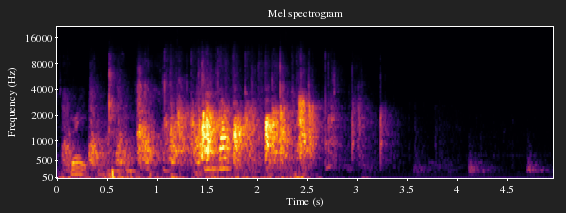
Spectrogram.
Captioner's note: applause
